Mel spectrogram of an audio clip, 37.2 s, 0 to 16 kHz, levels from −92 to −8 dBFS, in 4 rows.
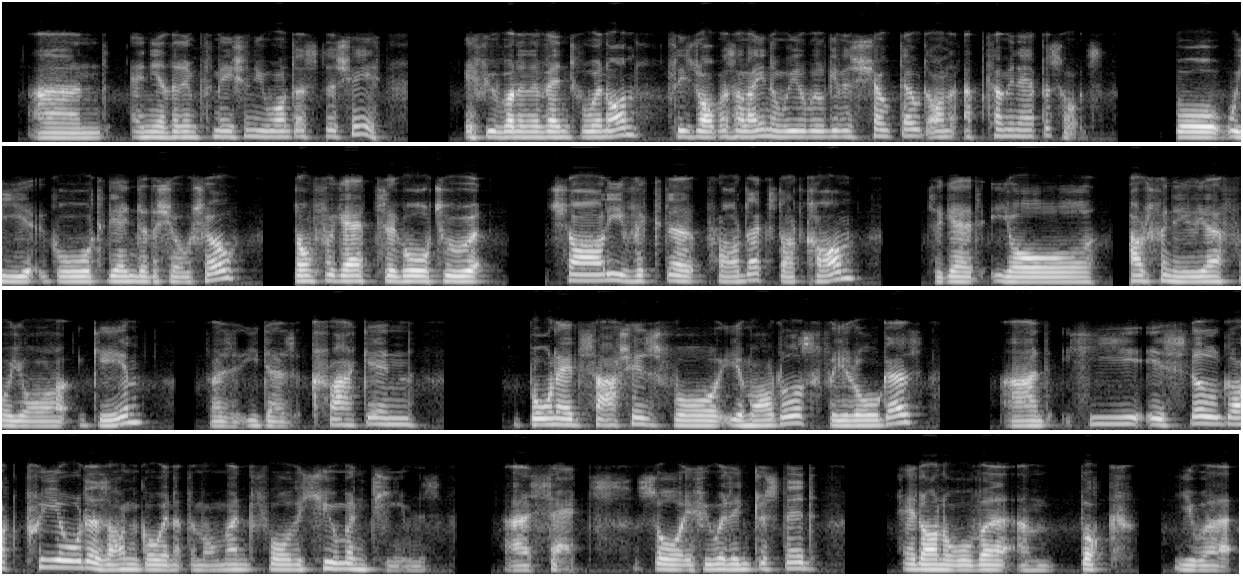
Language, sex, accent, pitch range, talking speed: English, male, British, 130-155 Hz, 150 wpm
